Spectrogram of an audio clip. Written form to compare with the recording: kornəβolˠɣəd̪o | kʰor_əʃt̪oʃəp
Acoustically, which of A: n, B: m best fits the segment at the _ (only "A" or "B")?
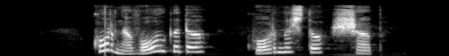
A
